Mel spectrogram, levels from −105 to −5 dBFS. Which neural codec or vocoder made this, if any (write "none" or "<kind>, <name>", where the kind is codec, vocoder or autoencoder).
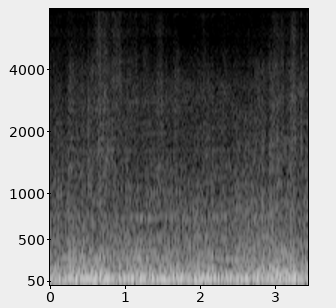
codec, SNAC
